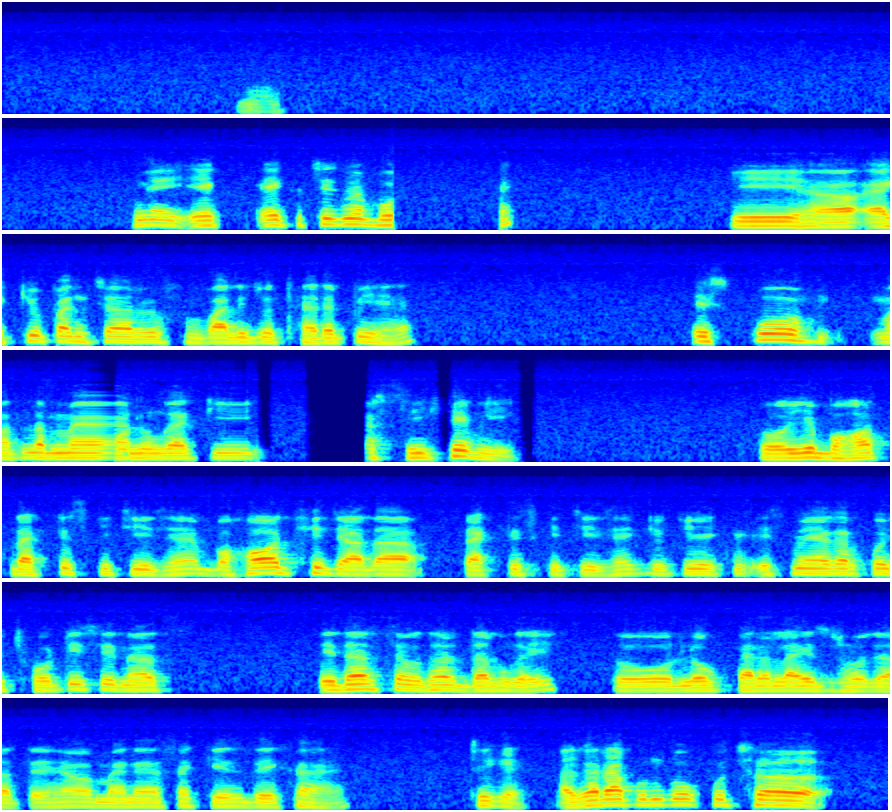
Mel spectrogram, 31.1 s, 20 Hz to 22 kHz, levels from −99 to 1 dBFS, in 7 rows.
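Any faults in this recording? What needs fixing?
An audio dropout to a faint residue runs from 6.39 to 6.93 s. For about 0.54 s the sound falls abruptly to hiss roughly 35 dB down, likely a momentary input or connection loss. Secure the cabling and input path so the signal cannot momentarily disconnect.

A burst of packet loss occurs at 13.75 to 13.90 s (about 120 ms), 14.47 to 14.56 s, 14.59 to 14.68 s, 15.49 to 15.57 s and 15.90 to 15.99 s (about 60 ms each). At each, the last sound is held and faded, then the audio jumps ahead. Add forward error correction or a larger jitter buffer to absorb short loss bursts.

A long network dropout runs from 14.83 to 15.16 s. Concealment fades out into roughly 0.26 s of silence, and about 0.3 s of audio is skipped, likely from a stall in delivery. Use a more stable network link, preferably wired, with enough bandwidth headroom.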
